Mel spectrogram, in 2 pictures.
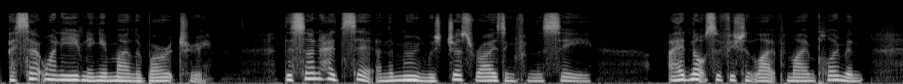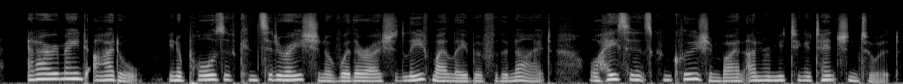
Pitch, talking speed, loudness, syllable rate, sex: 185 Hz, 190 wpm, -20 LUFS, 5.8 syllables/s, female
